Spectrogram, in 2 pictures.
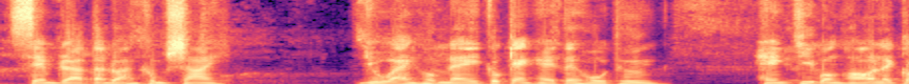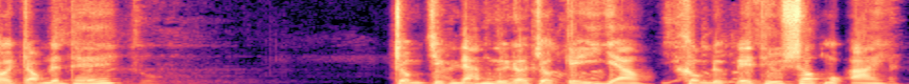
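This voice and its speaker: A man narrating and voicing a detective's inner thoughts in a dubbed drama recap, measured and wry. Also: medium pitch, animated, darkish tone, husky.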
